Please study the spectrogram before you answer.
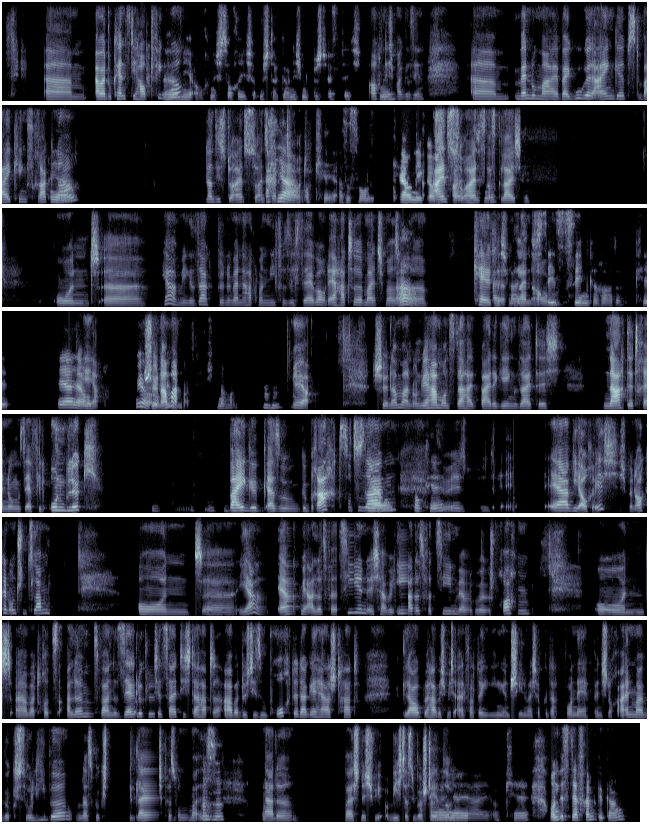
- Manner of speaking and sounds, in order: static; tapping; distorted speech; stressed: "Unglück"; other noise; unintelligible speech; drawn out: "Und"; unintelligible speech; unintelligible speech
- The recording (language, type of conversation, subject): German, unstructured, Was bedeutet Glück für dich persönlich?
